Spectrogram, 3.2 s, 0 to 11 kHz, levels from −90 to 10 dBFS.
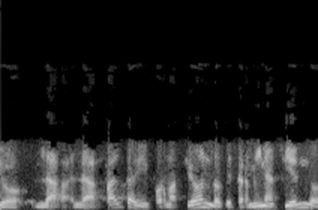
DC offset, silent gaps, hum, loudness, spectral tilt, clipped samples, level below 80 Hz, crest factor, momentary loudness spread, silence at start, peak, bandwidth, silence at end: under 0.1%; none; none; -18 LUFS; -7.5 dB/octave; under 0.1%; -60 dBFS; 14 dB; 5 LU; 0 s; -4 dBFS; 3.8 kHz; 0 s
